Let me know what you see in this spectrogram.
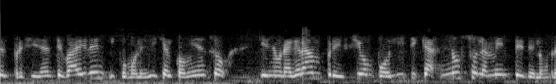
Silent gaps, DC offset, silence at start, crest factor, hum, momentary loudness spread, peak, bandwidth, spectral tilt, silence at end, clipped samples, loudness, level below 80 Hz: none; under 0.1%; 0 s; 18 dB; none; 4 LU; -2 dBFS; 5.6 kHz; -7.5 dB/octave; 0 s; under 0.1%; -19 LUFS; -42 dBFS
